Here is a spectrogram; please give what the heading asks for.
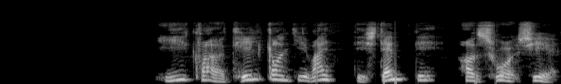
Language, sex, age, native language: Icelandic, male, 70-79, Icelandic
